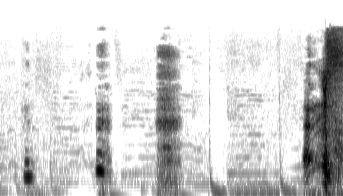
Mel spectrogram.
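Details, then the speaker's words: Person, unsure whether it may be allergy, sneezing a lot: several short sharp bursts, then a louder explosive burst at the end, a run of sneezes. "oh man cold I'm warning you today I'm sneezing a lot and it's still it started to trigger me"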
